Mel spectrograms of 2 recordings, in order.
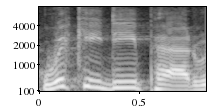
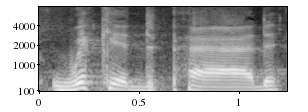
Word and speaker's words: WikidPad: WikiDPad, which is actually pronounced WickedPad.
